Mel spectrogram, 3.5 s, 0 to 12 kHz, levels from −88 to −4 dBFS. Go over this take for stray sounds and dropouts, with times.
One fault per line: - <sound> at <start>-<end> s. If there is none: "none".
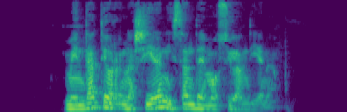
none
